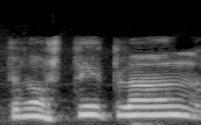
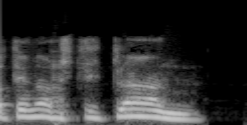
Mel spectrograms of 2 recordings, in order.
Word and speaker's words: Tenochtitlan: La pronunciación de Tenochtitlán, Cuautitlán, Coyoacán, Teotihuacán, Tehuacán, etc., con el acento en la última sílaba, ha sido cuestionada y considerada como incorrecta, argumentando que la lengua náhuatl es una lengua con acentuación grave, que por tanto se debe de acentuar en la penúltima sílaba, y escribir sin tilde Tenochtitlan, Cuautitlán, Coyoacán, Teotihuacán, Tehuacán.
